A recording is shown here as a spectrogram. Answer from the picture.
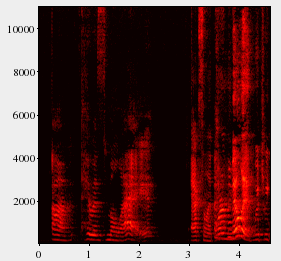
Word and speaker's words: Millet: Pronounced one way, it's a grain. Pronounced another, it's the French painter of The Gleaners. Who is Malay.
